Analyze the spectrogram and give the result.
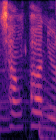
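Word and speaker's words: Champagne: 샹파뉴 지역 특산의 포도주로 프랑스에서 샴페인을 발음할 때도 지역명과 똑같은 샹파뉴 부르죠 샴페인의 기준은 아주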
